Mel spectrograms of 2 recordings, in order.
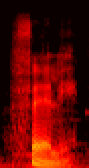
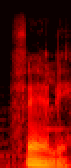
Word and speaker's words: fairly: Vale, yo podría reemplazar perfectamente esa palabra por fairly. Fairly. Esta parte de aquí es un diptongo. Fair. Si quieres estadounidense, pronuncias la R.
